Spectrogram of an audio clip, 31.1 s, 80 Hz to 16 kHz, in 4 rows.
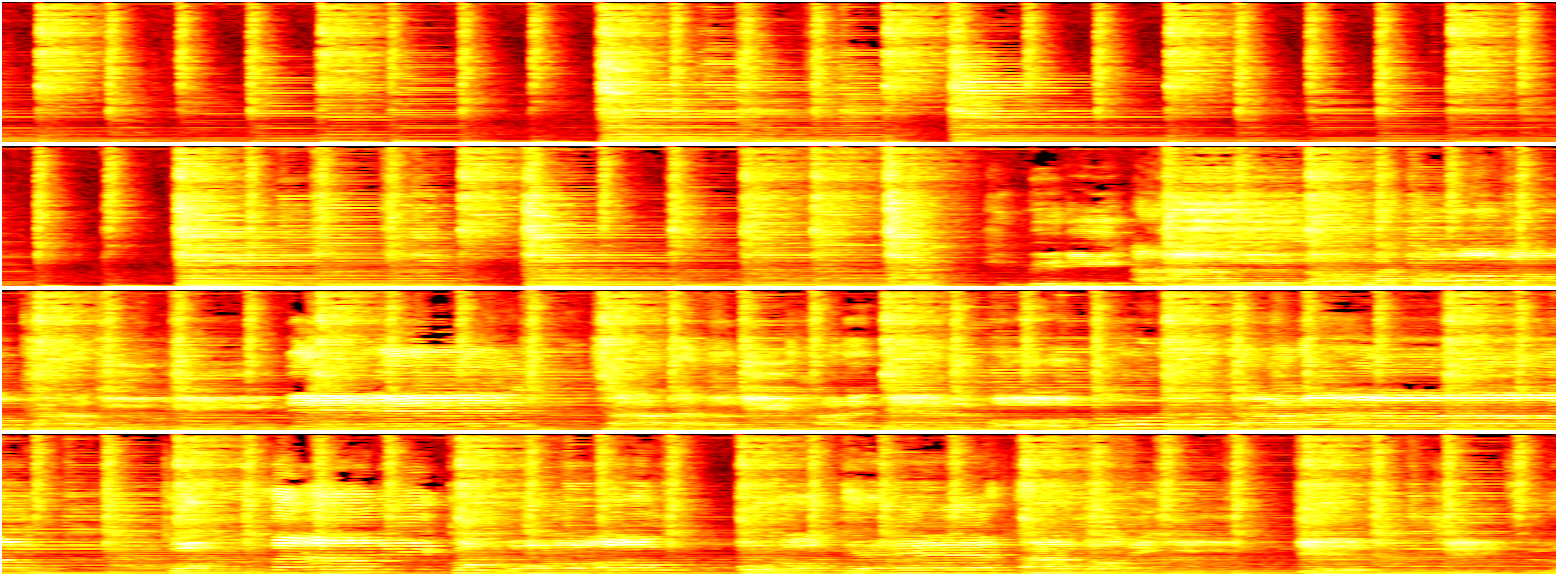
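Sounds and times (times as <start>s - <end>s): acoustic guitar chords: 0.0s - 31.0s
man singing: 12.6s - 31.0s.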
